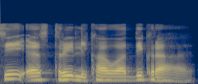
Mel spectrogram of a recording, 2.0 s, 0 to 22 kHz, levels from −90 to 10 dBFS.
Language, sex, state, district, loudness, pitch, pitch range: Hindi, male, Jharkhand, Ranchi, -15 LUFS, 135 Hz, 125-150 Hz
